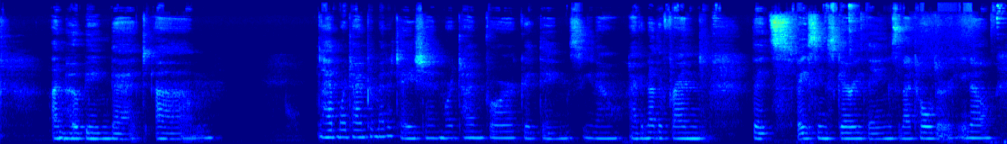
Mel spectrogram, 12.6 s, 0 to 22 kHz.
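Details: Adult woman with upper motor neuron onset ALS, almost 3 years in, a slow progressor with worsening spasticity; mild spastic dysarthria (ALS).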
